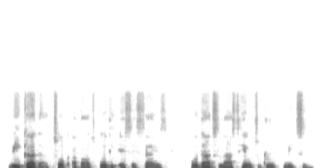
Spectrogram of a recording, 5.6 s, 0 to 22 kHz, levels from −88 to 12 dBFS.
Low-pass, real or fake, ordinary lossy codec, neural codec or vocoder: 9.9 kHz; fake; none; vocoder, 22.05 kHz, 80 mel bands, WaveNeXt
